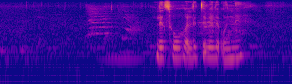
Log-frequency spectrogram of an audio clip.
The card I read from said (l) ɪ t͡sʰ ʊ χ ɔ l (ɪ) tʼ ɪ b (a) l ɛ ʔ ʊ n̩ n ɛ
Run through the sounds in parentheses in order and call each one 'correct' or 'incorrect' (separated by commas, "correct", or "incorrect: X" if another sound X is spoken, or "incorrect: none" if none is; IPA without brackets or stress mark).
correct, correct, incorrect: ɛ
